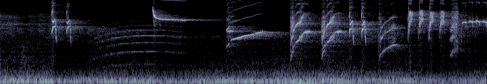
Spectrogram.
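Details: Red siskin song used as tutoring material for caged birds: clear separated whistles, a sustained high whistle and rising sweeps, then quick chattering notes toward the end, over a low steady hum.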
